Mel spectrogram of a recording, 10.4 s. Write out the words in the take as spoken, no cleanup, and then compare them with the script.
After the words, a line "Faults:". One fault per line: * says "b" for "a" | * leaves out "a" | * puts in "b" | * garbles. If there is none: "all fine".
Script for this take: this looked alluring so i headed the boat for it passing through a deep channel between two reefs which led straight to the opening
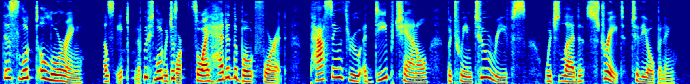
this looked alluring [garbled] so i headed the boat for it passing through a deep channel between two reefs which led straight to the opening
Faults:
* garbles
